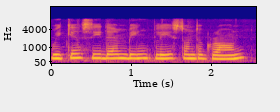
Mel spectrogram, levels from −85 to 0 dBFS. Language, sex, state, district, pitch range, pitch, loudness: English, female, Assam, Kamrup Metropolitan, 220-235 Hz, 225 Hz, -13 LUFS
